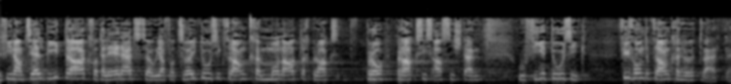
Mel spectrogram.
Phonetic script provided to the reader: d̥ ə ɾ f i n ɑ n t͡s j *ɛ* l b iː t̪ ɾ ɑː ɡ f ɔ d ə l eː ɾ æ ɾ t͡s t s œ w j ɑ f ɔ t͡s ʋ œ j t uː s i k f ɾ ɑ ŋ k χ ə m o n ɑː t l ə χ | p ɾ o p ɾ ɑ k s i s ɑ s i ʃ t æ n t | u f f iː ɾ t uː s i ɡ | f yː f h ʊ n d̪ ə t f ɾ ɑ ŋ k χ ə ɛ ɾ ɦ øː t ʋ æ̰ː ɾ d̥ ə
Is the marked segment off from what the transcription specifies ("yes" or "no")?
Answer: no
